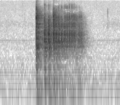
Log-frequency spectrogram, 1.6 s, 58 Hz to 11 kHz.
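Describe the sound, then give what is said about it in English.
Dice rolled for an attack on a wolf in a tabletop game clatter across a hard surface in a sudden burst of rapid, bright ticks that tumble and fade over about half a second, followed by quiet. “I'm going to try not to roll a 3, though.”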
